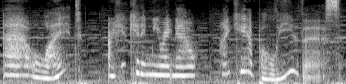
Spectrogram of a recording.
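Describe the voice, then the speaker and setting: A woman acts out a proud young girlfriend from a manga dub who has had enough. Her voice is high and swoops dramatically. She is blunt and scornful. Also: very animated, measured pace, over music, heavily acted. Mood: outraged, scornful. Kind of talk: animated manga dub dialogue.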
